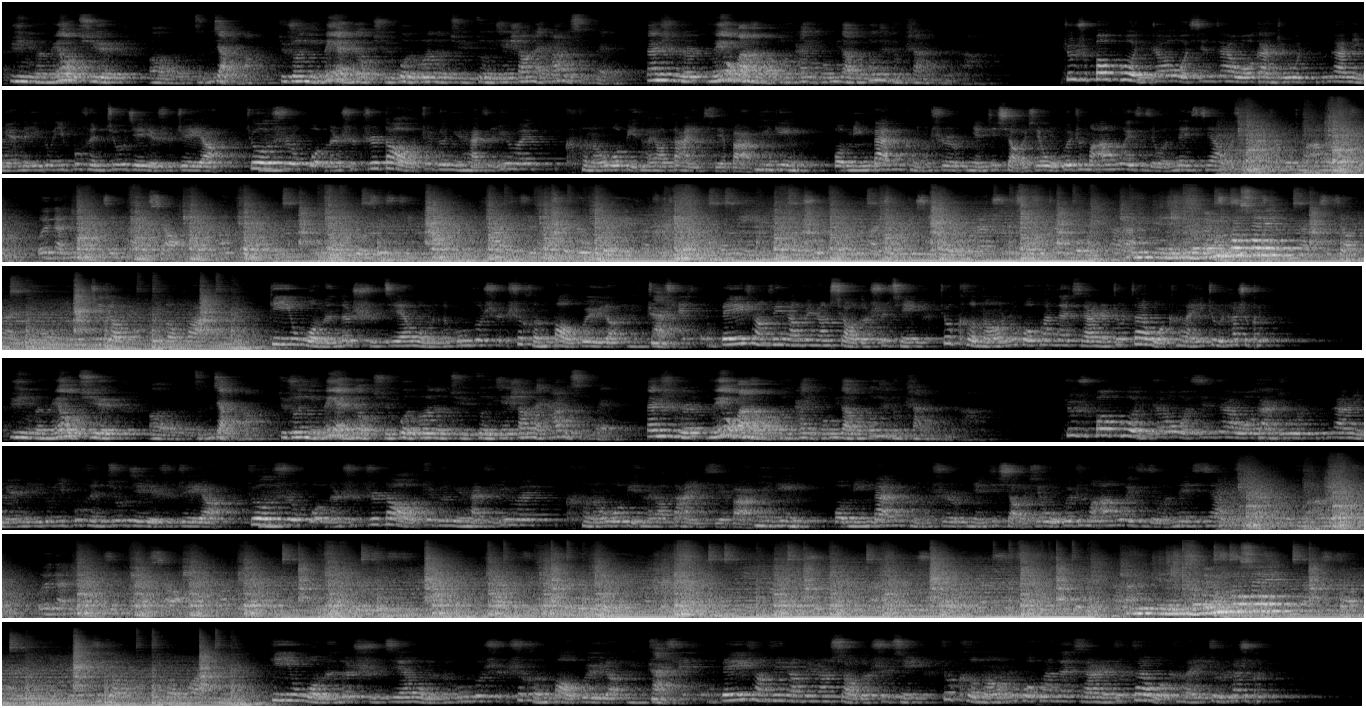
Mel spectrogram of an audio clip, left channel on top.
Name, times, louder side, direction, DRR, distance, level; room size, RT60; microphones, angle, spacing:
voice 1, 0.1-2.5 2.8-6.1 6.4-9.7 12.6-12.7 16.2-16.4 21.1-21.7 27.6-27.9 35.2-35.5 41.8-42.0 47.1-47.6, right 1 dB, 30° right, -7 dB, 1.1 m, -28 dB
voice 2, 10.6-15.8 16.1-19.0 19.3-21.6 21.9-31.7 32.0-38.8 39.1-43.0 43.4-53.5, left 2 dB, 40° left, 1 dB, 0.5 m, -29 dB
sound 1, 25.8-40.0, equal, 5° left, 1.1 m, -23 dB
sound 2, 29.9-38.2 38.7-43.3, equal, 55° right, 1.8 m, -23 dB
4.5 x 4.5 x 5.1 m, 1.2 s
head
